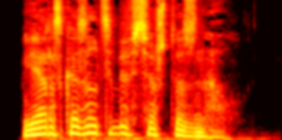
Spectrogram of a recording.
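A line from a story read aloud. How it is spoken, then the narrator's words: Heavy sigh. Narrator (Russian): тяжело вздохнул Асмодиан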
